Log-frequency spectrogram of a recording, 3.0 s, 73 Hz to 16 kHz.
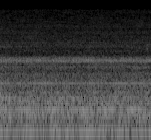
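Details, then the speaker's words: Moss Tropical Breeze spinner ceiling fan (JCPenney-sold) on a solid-state speed control at about 0.23–0.32: only a very faint steady low hum over room hiss, no rubbing or ticking, almost bedroom quiet; normal quiet motor hum. "I cannot hear it with anything else in this room the fridge is running but if I can't hear that this is like almost bedroom quiet 0.23 the very faint hum 0.28 0.32"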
